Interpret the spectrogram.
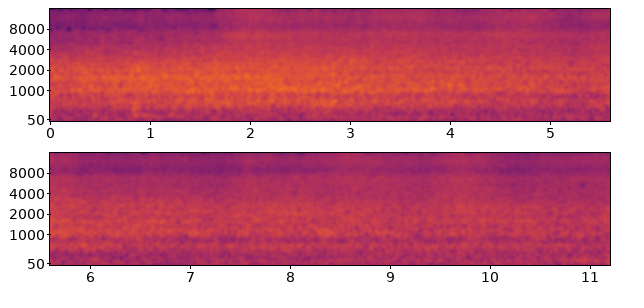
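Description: Mutton pieces and fried onions sizzling loudly in hot oil in an aluminium pot, the hiss of garlic-ginger water just added to the oil. The sizzle swells over the first couple of seconds, then slowly eases.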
